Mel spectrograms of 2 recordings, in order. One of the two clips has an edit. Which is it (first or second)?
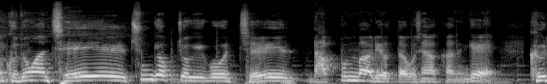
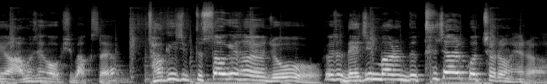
second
